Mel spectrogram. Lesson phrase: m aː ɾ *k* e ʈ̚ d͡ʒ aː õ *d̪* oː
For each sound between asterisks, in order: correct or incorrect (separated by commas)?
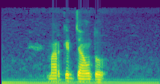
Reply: correct, incorrect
